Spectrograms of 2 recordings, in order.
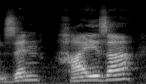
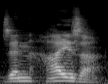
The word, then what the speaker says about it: Sennheiser: That's why the I-E in Siemens says E, Siemens, and the E-I in Sennheiser is the I sound, Sennheiser, Sennheiser.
